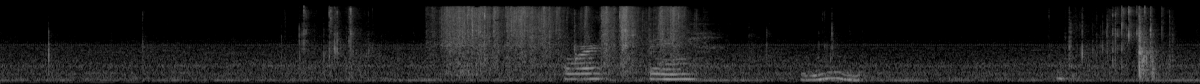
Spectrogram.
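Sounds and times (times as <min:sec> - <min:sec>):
plastic bag crinkling: 0:02.8 - 0:07.2, 0:10.6 - 0:11.8.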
